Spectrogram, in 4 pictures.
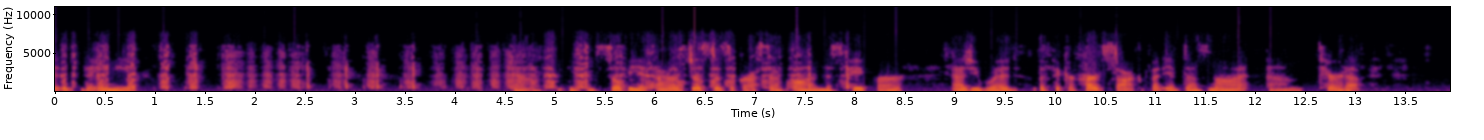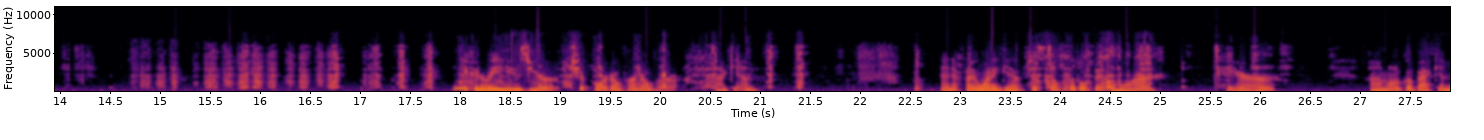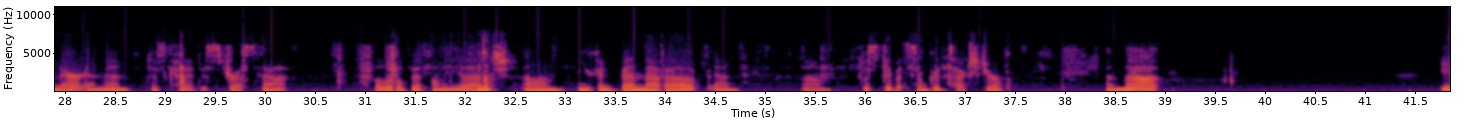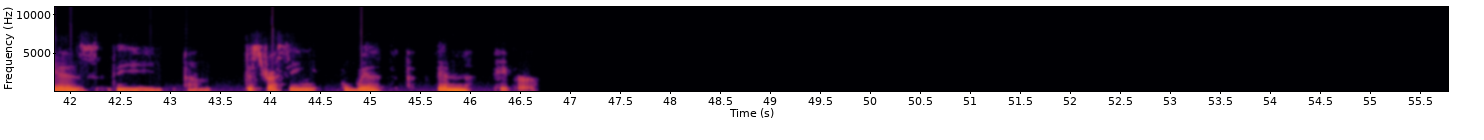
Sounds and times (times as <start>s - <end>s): Speech: 0.0s - 0.8s, 4.5s - 13.2s, 17.9s - 21.1s, 22.1s - 26.2s, 27.1s - 30.2s, 31.0s - 34.8s, 35.4s - 37.4s, 38.4s - 39.0s, 41.8s - 46.7s
Scissors: 0.0s - 8.0s, 14.1s - 17.8s, 18.4s - 22.4s, 23.6s - 25.0s.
